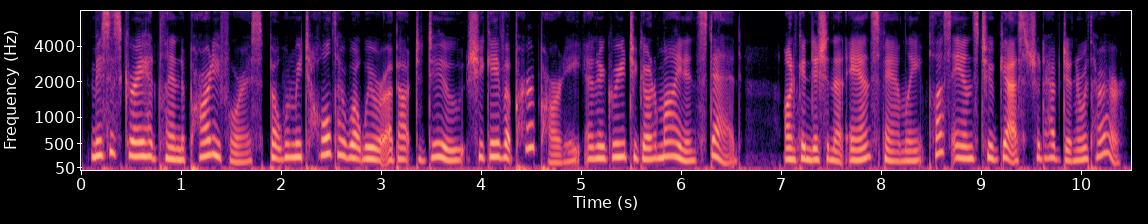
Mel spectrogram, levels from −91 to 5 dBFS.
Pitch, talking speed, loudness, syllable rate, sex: 225 Hz, 255 wpm, -16 LUFS, 6.1 syllables/s, female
